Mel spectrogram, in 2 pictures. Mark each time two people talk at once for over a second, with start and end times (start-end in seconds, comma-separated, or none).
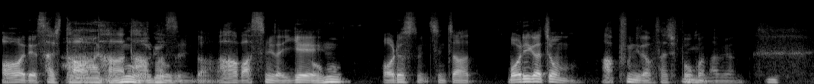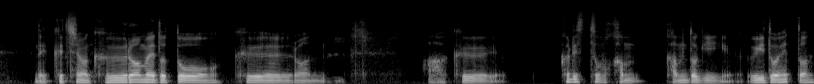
0.6-1.8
